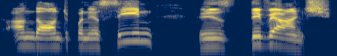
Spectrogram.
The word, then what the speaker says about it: Divyaans: the youngest Blood on the entrepreneur scene is Divan correct Divan yes did I pronounce it correctly okay okay so welcome to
